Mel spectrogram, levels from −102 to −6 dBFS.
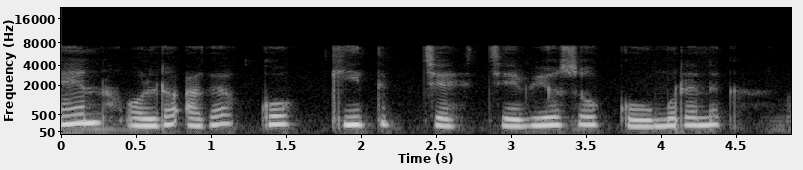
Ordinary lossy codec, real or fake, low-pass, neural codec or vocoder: none; real; 7.2 kHz; none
